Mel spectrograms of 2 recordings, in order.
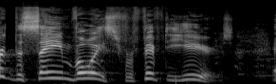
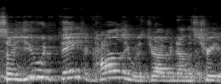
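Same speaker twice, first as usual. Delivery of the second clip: ordinary delivery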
